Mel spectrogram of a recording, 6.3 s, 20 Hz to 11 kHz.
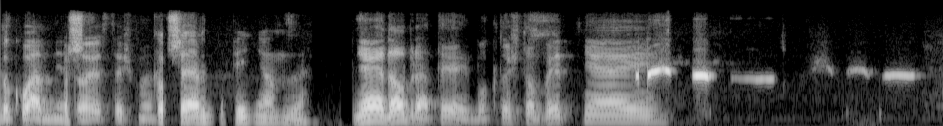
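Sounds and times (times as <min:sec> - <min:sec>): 
speech: 0:00.0 - 0:04.6
person whistling a short tune: 0:04.2 - 0:06.2.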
